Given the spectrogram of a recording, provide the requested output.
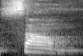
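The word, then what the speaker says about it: psalm: आता है ये देखिए एम से पहले अगर ल ए रहा है तो लब साइलेंट होता है तो इसमें ये लव क्या हो गया साइलेंट हो गया बच्चा एस ए एम सम लेकिन स्पेलिंग पुरी लिखी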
